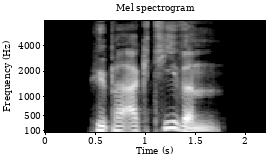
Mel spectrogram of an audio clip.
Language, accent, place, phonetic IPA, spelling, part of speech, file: German, Germany, Berlin, [ˌhypɐˈʔaktiːvm̩], hyperaktivem, adjective, De-hyperaktivem.ogg
- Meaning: strong dative masculine/neuter singular of hyperaktiv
